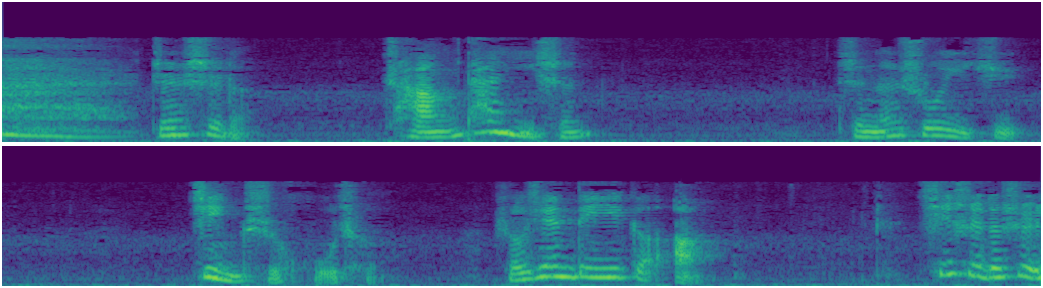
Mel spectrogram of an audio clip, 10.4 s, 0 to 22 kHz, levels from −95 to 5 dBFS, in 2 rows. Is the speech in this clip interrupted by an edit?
yes; 2 cuts; at 1.9 s, 7.6 s

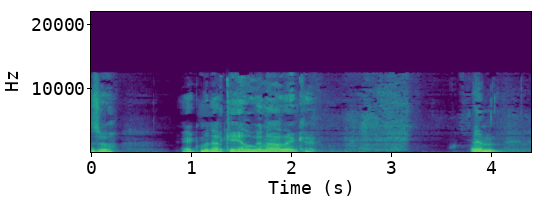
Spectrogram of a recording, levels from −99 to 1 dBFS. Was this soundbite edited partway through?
yes; 2 cuts; at 1.3 s, 1.6 s

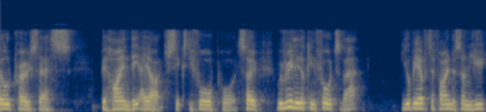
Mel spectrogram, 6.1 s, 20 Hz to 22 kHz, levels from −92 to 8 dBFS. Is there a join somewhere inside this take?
no; 0 cuts

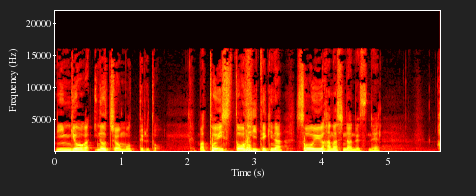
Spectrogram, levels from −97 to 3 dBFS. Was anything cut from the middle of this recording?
no; 0 cuts

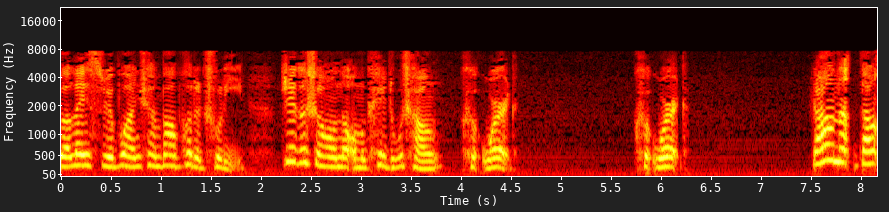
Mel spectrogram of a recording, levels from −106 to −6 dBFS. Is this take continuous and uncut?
yes; 0 cuts

